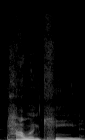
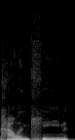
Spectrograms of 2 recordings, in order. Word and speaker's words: palanquin: second purpose of the ark as a sacred palanquin, is how you say that, sacred palanquin, which was a throne.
